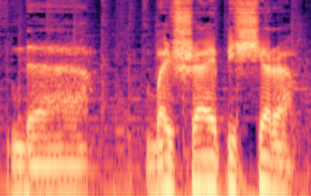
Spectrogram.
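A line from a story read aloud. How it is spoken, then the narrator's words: Mumble. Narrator (Russian): пробурчал Керк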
